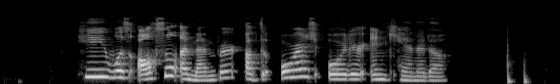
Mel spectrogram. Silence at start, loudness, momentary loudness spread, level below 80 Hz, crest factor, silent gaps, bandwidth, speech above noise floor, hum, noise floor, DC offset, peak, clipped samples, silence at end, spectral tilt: 0.85 s; -19 LUFS; 20 LU; -64 dBFS; 18 dB; none; 9.6 kHz; 71 dB; none; -89 dBFS; under 0.1%; -2 dBFS; under 0.1%; 0.3 s; -5 dB/octave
